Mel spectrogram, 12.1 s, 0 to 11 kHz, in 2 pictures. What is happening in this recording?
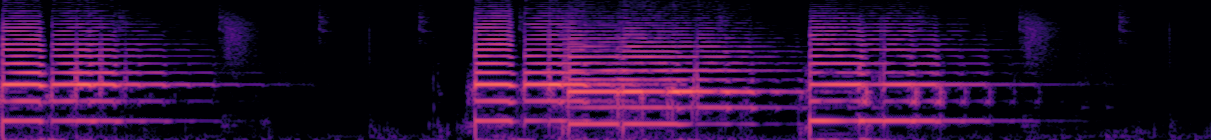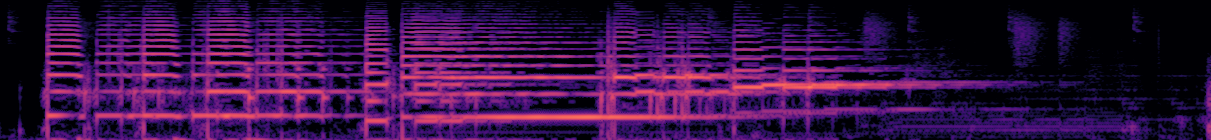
paul t high echo tube loop 1
echo guitar sounds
